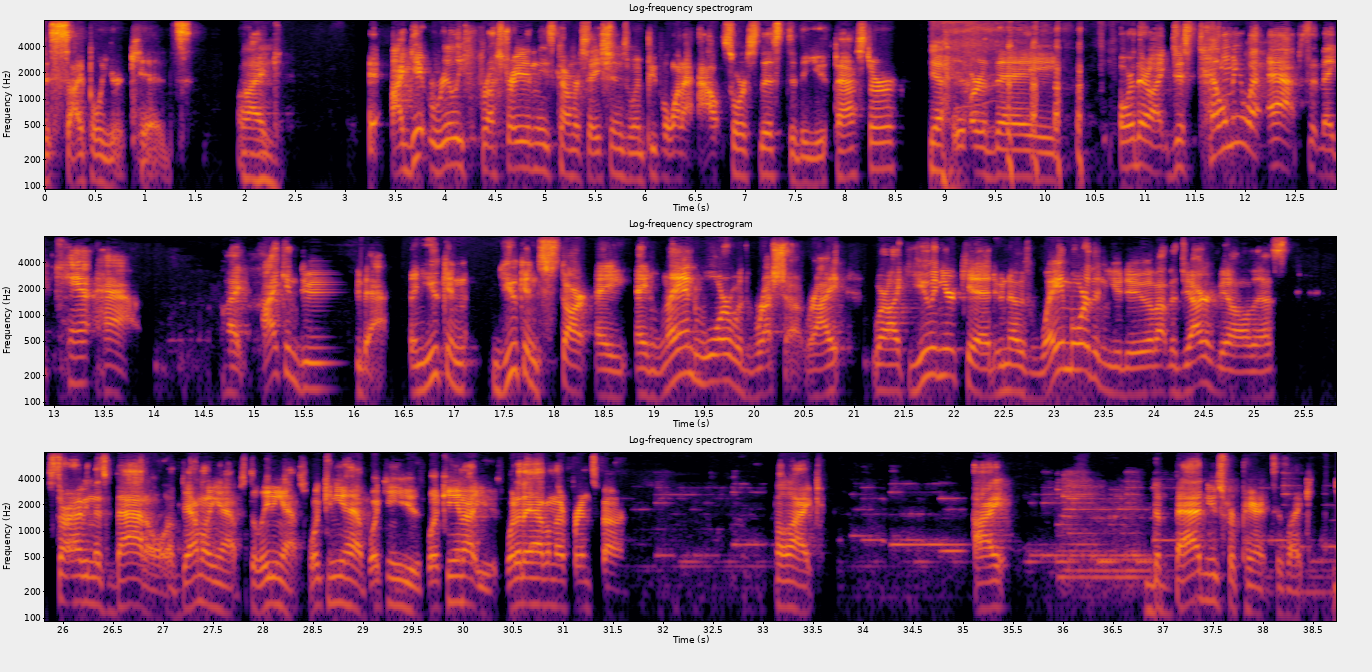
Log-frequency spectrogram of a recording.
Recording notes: via Zoom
